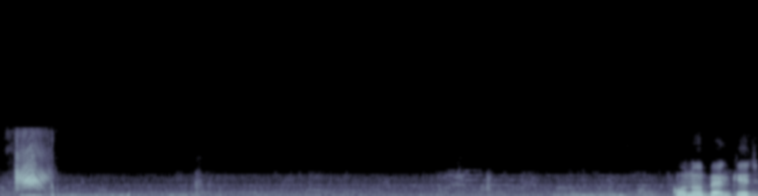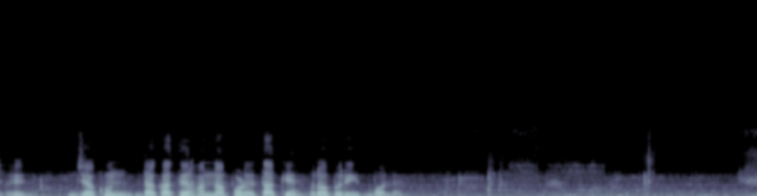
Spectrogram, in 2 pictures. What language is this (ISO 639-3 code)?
ben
